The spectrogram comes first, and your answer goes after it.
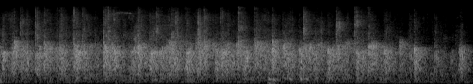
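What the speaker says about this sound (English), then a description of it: "Let's give them a round of applause." An audience applauding panel speakers at a green development event, dense sustained clapping filling the room evenly throughout and tapering slightly at the end, no voices.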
